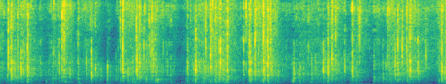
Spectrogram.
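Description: A dried lavender bouquet in a brown kraft paper cone tied with twine has its paper crumpled and rubbed by hand. The result is a steady run of dry, crackly crinkling in uneven bright bursts, with almost no low end.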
